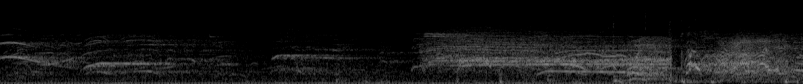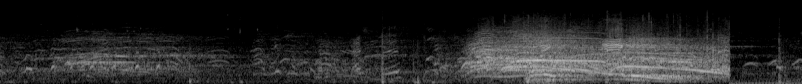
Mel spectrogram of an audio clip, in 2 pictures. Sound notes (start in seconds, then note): 4.1 whistle blowing and cheering; 12.6 audience cheers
